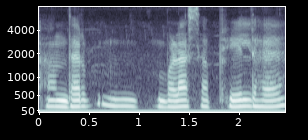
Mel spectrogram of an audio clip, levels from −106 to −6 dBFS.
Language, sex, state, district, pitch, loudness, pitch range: Hindi, female, Jharkhand, Garhwa, 175 Hz, -18 LUFS, 170-180 Hz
